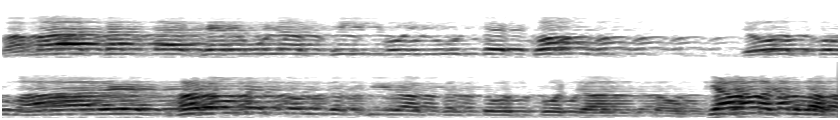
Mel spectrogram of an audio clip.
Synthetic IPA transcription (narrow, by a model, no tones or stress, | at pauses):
ʋɐmaːsɐnt̪ɐkeːɾuːnapʰiːbʊjũsekɐm | d͡ʒoːt̪ʊmɦaːɾeɡʱɐɾõmẽk̪ʊmzɐkʰiːɾakɐɾt̪oʊskod͡ʒaːnt̪aːɦṵ̃kjaːmɐt̪ləb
